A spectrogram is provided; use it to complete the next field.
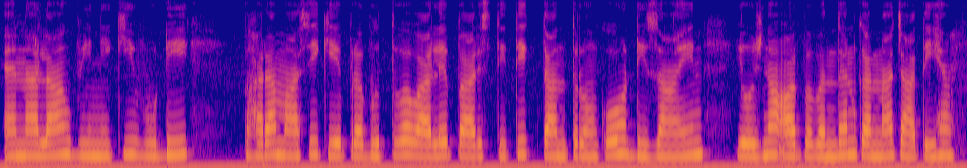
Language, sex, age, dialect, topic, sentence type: Hindi, female, 18-24, Hindustani Malvi Khadi Boli, agriculture, statement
